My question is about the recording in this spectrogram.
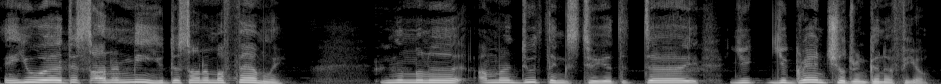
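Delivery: mob boss. Retold or imitated. Telling Kaiba's threat to the bully, as a mock mob boss. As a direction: lean in like a mafia don. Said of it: "Like a fucking mob boss".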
